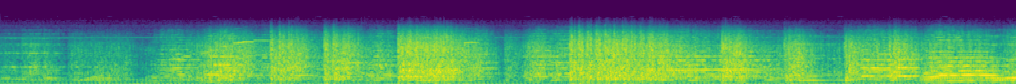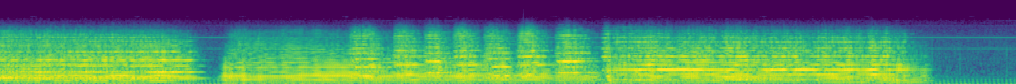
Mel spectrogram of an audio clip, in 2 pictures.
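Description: Battle sound effects of machine-gun and rifle fire mixed with a film score for the first several seconds. The music then carries on alone as the closing theme, with held chords that end sharply just before the end.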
